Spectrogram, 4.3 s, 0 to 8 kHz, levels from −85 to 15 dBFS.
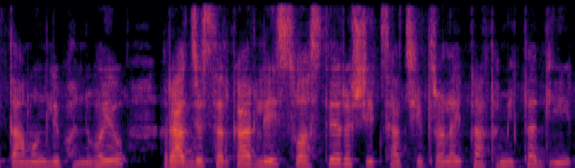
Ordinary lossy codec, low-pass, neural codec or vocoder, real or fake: none; none; codec, 16 kHz, 4.8 kbps, FACodec; fake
